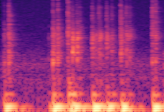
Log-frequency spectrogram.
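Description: Typing on a computer keyboard: a word typed out in a few quick bursts of keystrokes, each stroke with a dull thud under it.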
